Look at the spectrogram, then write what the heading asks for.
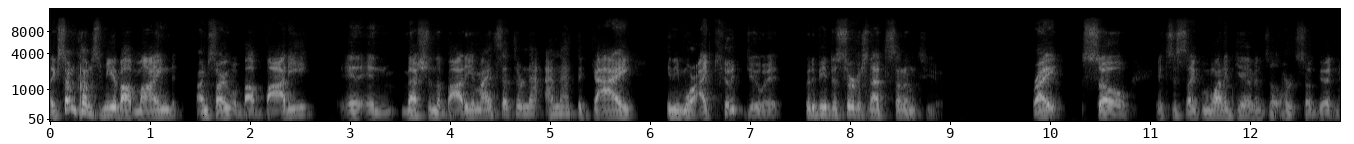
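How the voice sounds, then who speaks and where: Talking at a very fast pace, a man uses a medium pitch, lively intonation, and vocal fry, with big swings in loudness. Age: 50s. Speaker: navy veteran and podcaster. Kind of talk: casual chat. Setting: video call.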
